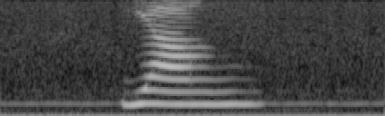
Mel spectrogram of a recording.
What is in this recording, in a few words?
"yang", Chinese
